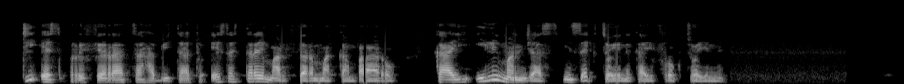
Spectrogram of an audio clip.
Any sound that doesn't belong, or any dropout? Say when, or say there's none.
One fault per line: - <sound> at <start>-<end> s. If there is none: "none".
none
